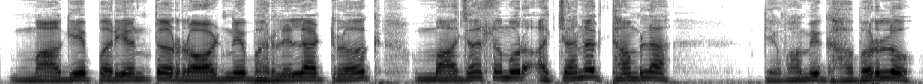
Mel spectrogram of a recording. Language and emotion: Marathi, fearful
